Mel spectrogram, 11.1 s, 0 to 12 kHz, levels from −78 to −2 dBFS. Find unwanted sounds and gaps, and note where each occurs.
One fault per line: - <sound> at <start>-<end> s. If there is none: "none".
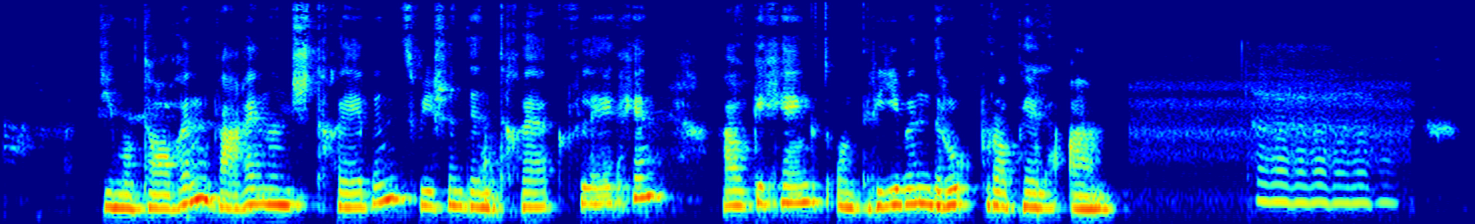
- laugh at 9.3-10.5 s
